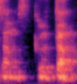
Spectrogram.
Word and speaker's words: Sanskrita: It was written those days, the Arya tongue called Sanskrita. It is not Sanskrit, it is Sanskrita. You have to pronounce it only as Sanskrita.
